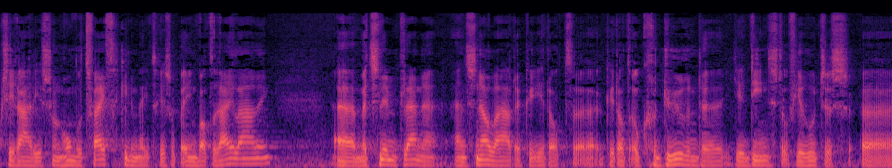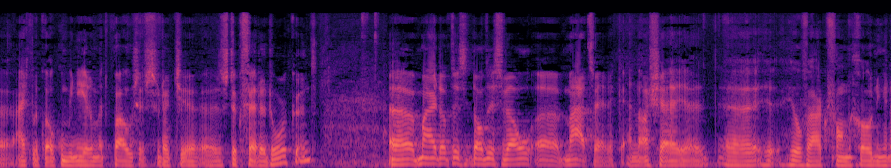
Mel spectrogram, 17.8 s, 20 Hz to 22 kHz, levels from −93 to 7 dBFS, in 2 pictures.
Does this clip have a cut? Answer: no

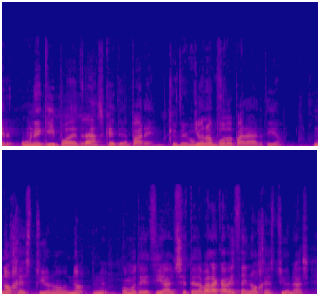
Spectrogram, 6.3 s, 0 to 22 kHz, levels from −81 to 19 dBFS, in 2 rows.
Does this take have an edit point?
yes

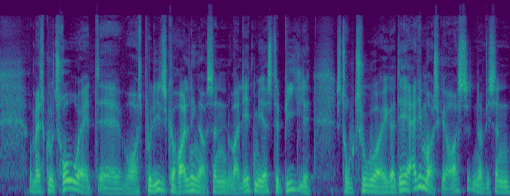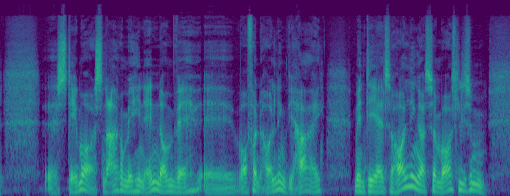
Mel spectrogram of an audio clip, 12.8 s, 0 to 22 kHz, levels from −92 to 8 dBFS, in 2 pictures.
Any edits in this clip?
no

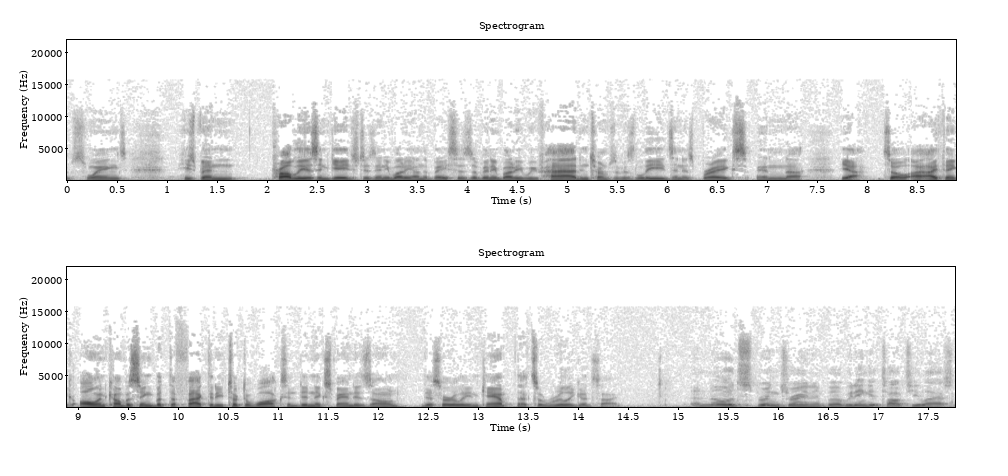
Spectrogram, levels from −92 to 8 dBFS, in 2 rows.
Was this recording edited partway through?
no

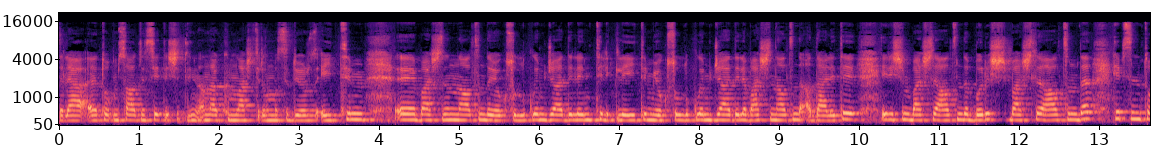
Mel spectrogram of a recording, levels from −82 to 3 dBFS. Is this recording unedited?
yes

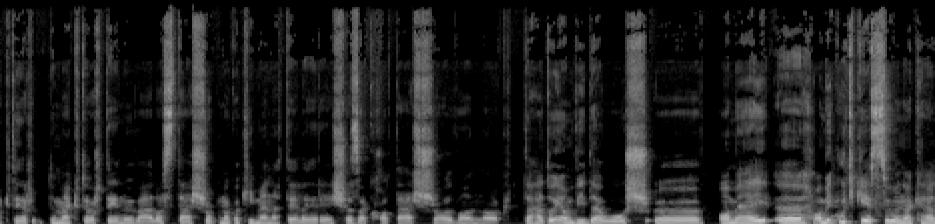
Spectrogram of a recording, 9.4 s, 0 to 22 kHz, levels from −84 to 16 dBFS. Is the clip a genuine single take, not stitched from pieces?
no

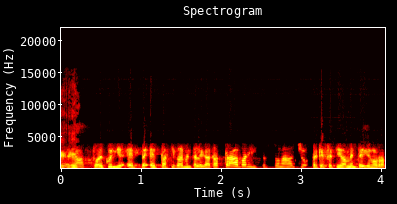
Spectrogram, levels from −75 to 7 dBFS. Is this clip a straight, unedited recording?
no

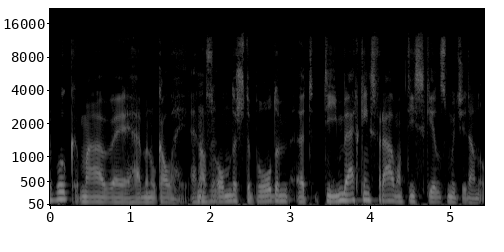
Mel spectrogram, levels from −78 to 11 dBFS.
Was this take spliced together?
yes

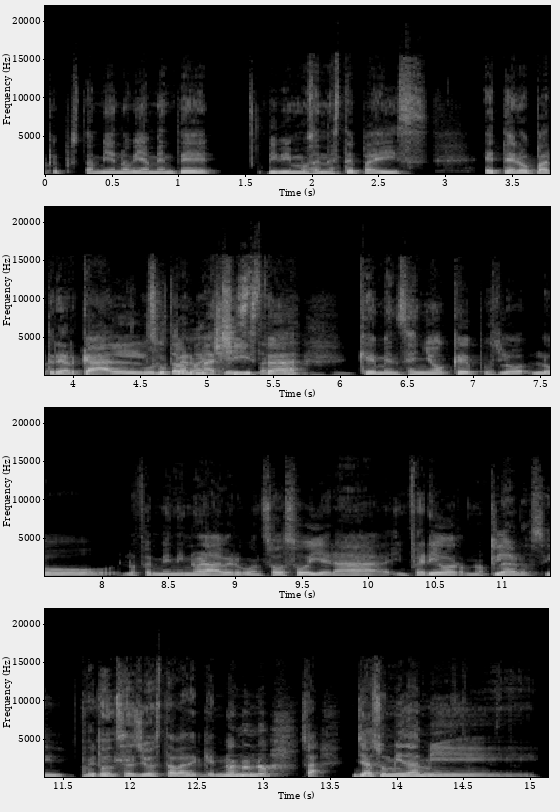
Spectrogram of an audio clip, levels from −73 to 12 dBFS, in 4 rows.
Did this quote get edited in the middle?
no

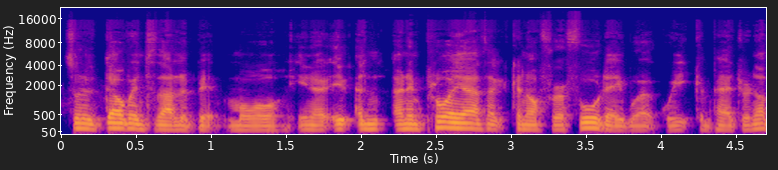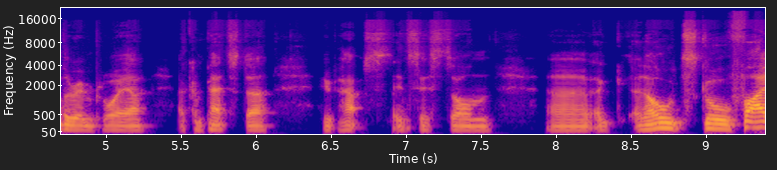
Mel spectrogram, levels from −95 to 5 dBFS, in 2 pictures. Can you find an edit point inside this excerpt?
yes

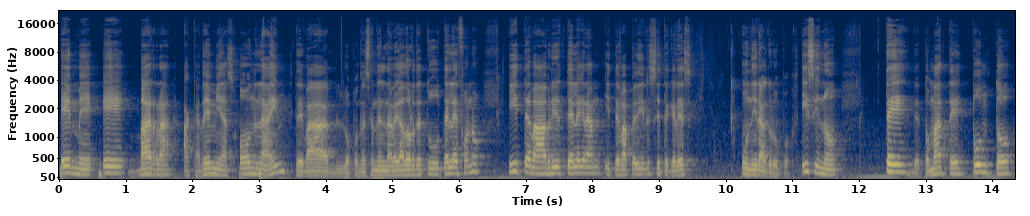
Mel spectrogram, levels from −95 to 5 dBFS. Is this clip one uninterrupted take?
no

